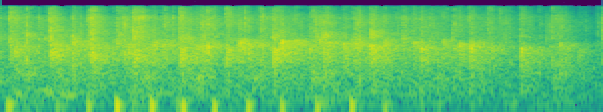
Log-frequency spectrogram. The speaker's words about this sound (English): To come join us for this International Women's Day. Will you give them all a big round of applause?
